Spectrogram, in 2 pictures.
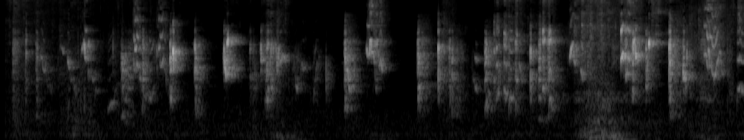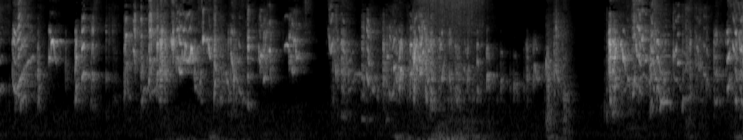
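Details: Pet budgerigars, kept as company for other pet budgies, chattering in a long run of dense, scratchy warbles and chirps broken by short pauses, with faint low thumps.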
